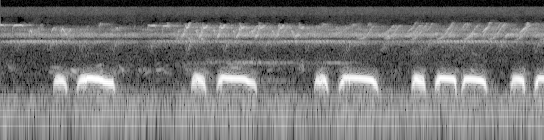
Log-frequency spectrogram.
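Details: Spotted dove used as a ground decoy in trapping, meeting a fighting wild bird: low cooing phrases, a short note then a longer falling coo, repeated about once a second, over a steady high insect drone.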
